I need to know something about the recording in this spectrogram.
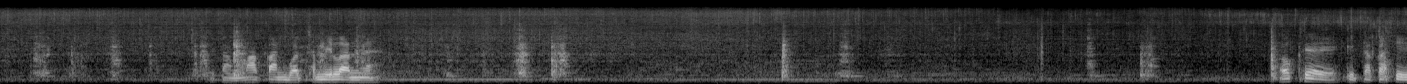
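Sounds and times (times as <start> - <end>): crickets sizzling in a pan: 0.0 - 14.0
wooden spatula scraping a pan: 0.2 - 3.8, 4.4 - 5.9, 7.8 - 9.0, 10.9 - 11.7.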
